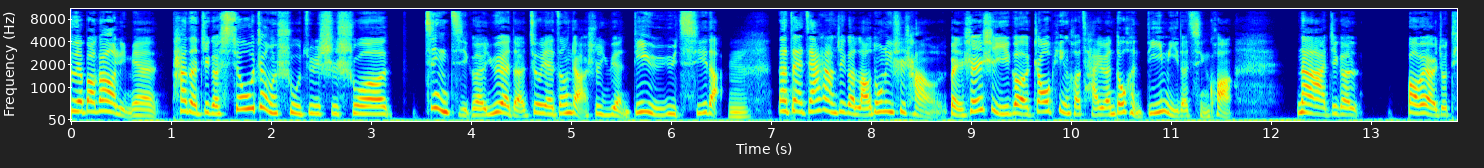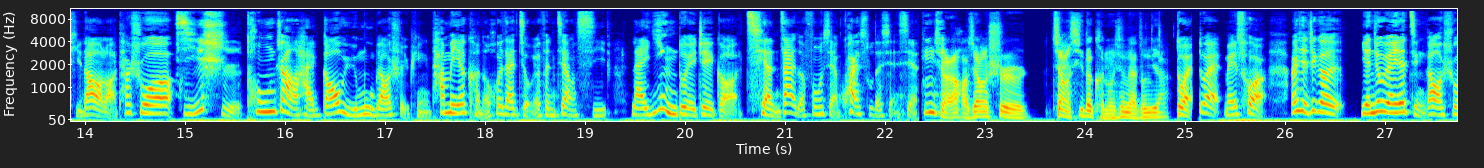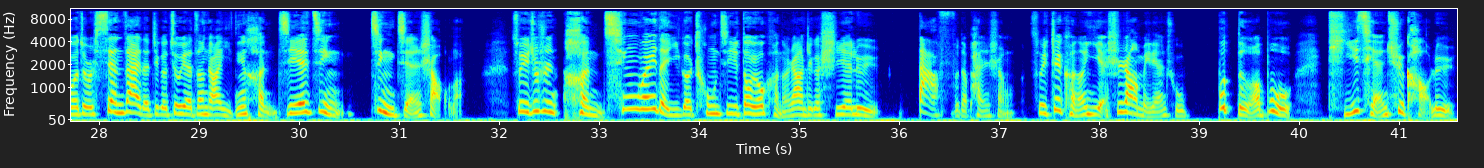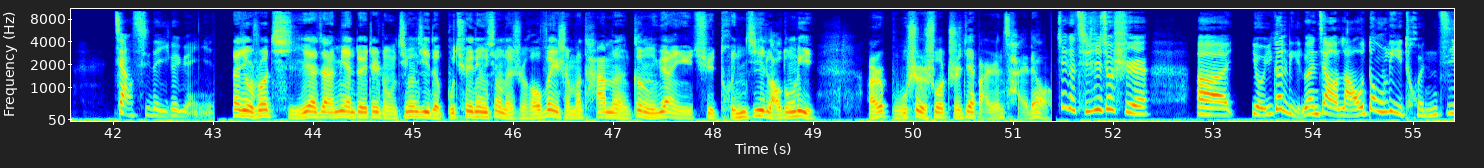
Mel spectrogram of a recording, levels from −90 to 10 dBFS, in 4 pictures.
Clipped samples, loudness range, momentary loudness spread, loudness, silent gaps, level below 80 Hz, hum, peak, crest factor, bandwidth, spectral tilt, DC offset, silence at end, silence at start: under 0.1%; 5 LU; 11 LU; -20 LUFS; none; -46 dBFS; none; -4 dBFS; 16 dB; 10.5 kHz; -4.5 dB/octave; under 0.1%; 0 s; 0 s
